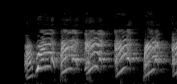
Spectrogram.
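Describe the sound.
A person imitates a squawking bird with five or six loud, harsh, rapid squawks in a steady rhythm, clear with no talking over them.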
